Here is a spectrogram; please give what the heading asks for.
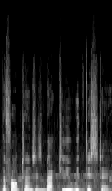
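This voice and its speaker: A man narrating a fantasy video game in the second person, with measured, dramatic storytelling. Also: sits high, soft background music, close to an everyday voice.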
